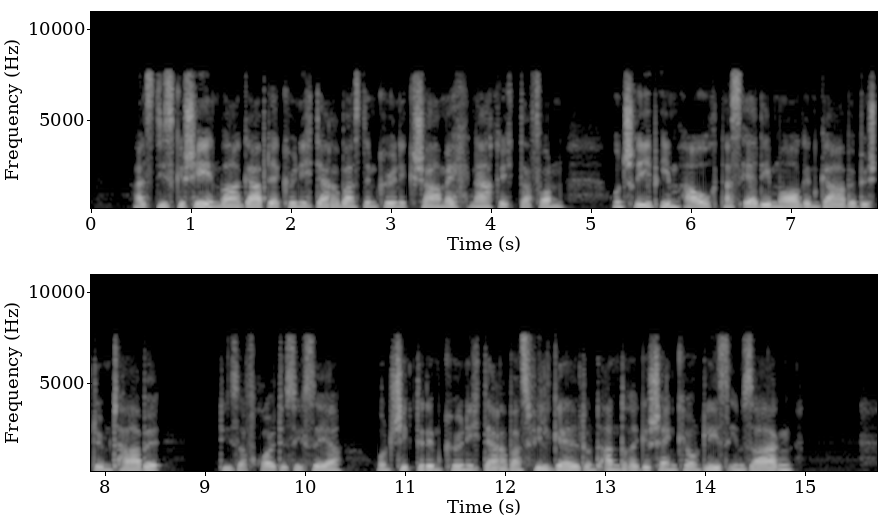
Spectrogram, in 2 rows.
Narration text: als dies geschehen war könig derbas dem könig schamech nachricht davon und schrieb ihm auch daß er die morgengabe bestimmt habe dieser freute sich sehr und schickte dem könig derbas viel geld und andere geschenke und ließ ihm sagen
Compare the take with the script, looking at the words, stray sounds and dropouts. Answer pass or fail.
fail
